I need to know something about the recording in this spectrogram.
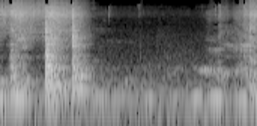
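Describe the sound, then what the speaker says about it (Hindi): A spoon scrapes and knocks against a pan while sugar is stirred over low heat for semolina and milk halwa, a few sharp clinks then quieter scraping, no voices. "इस तरह से चला करके इसे हल्के आंच पर ही चलाना है।"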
